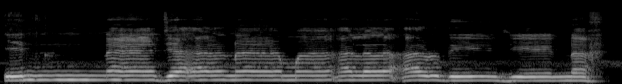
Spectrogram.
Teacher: kalau berhenti, tak ini berubah dibaca menjadi hak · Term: Tak marbutoh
